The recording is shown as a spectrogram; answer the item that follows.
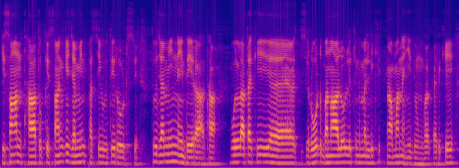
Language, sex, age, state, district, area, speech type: Hindi, male, 18-30, Madhya Pradesh, Seoni, urban, spontaneous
